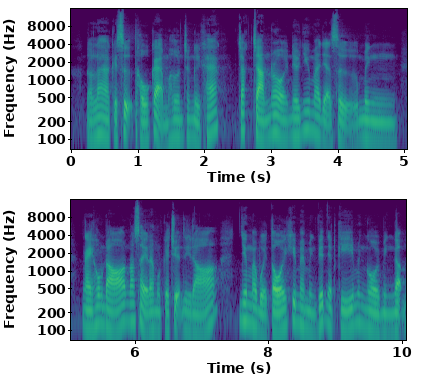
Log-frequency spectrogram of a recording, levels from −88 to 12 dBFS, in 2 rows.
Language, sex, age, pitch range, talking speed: Vietnamese, male, 20-39, 100-125 Hz, 260 wpm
